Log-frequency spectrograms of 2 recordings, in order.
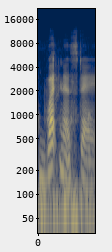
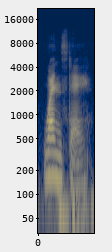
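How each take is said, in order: First: Every letter is sounded, in three syllables. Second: The middle letters are dropped, in two syllables. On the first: The speaker calls it wrong. "it's pronounced Wetness Day" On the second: The speaker calls it right. "most people say Wednesday"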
